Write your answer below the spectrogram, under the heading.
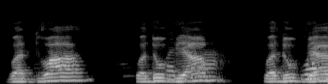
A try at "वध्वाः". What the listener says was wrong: वध्वाः विसर्ग का उच्चारण करना।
